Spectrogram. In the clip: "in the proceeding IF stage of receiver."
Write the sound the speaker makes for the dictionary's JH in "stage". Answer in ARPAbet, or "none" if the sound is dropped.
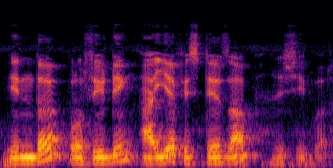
Z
